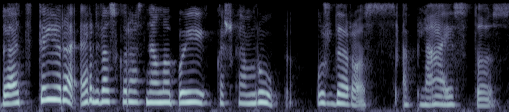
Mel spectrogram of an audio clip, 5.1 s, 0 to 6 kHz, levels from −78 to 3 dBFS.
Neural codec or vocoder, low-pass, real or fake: codec, 16 kHz, 4 kbps, FreqCodec, larger model; 5.4 kHz; fake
